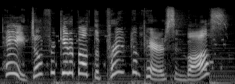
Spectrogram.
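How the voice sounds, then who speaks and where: A woman voicing an upbeat young female lawyer sidekick in a game dub, chirpy and excitable. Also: extremely high pitch, brisk, soft background music, exaggerated voice.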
